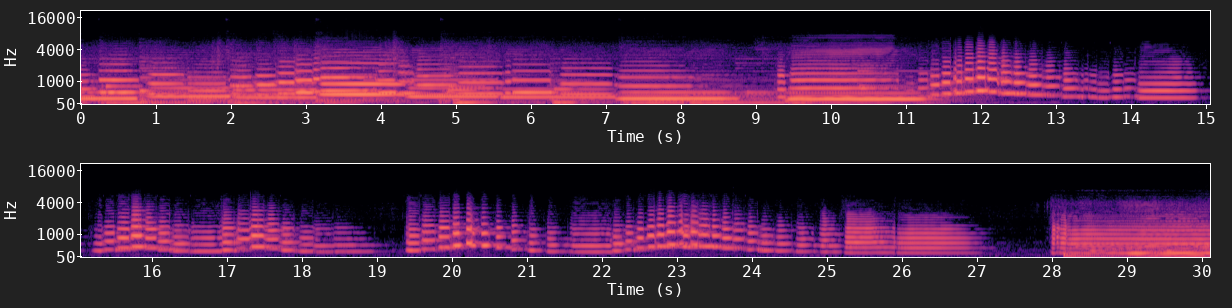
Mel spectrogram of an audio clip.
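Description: Live jazz quintet playing, horns holding notes over bass, piano and drums; about twelve seconds in the band drops out and a trumpet plays fast unaccompanied runs sweeping up and down, with short pauses between phrases, until the full band comes back in near the end.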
